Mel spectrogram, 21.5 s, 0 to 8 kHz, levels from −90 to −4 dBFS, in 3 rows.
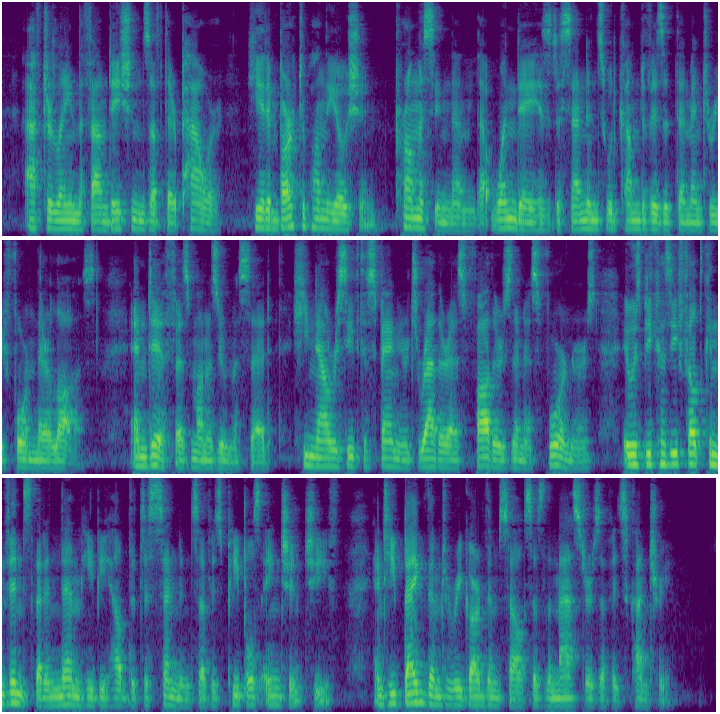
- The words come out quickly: Yes, fast, 215 wpm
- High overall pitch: No, low, 100 Hz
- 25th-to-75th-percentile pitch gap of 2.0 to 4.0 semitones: Yes, average, 3.3 semitones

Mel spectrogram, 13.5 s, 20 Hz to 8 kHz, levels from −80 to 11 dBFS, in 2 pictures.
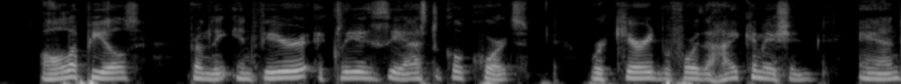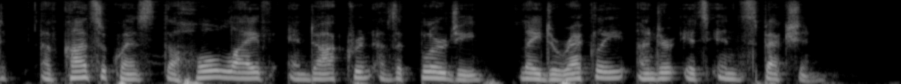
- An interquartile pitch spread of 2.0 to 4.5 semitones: Yes, average, 3.0 semitones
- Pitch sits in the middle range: Yes, medium, 155 Hz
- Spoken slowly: Yes, slow, 130 wpm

